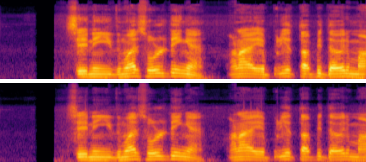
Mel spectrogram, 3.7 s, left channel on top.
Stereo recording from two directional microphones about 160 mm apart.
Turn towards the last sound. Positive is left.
turn(degrees=40)  # may be behind; listen again after turning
